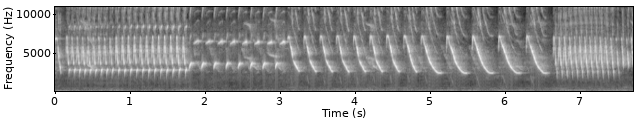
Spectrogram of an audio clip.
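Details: Canary in long continuous song for tutoring young or silent birds: a dense high rattling trill, a chain of short chirps, about a dozen steeply falling whistles, then the rapid trill again.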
